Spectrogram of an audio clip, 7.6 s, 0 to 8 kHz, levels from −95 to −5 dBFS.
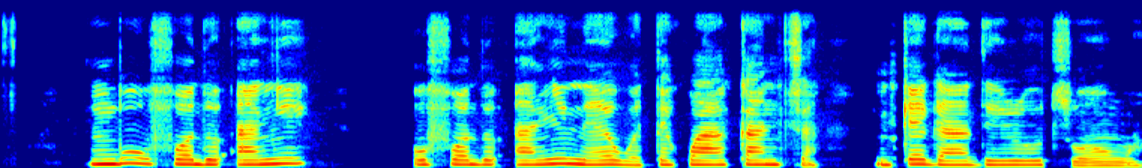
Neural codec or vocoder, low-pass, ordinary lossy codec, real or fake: none; 7.2 kHz; none; real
